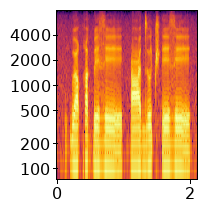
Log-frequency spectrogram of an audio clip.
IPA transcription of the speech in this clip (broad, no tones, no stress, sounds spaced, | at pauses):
ɓ ɵ q ə k͡p e z e | ʕ ə d̪ ɵ t͡ʃʼ e z e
